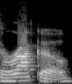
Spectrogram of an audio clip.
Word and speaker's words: Hracho: But my family and we go with Rocco. Both the H's are silent, so we're kind of like Rocky.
